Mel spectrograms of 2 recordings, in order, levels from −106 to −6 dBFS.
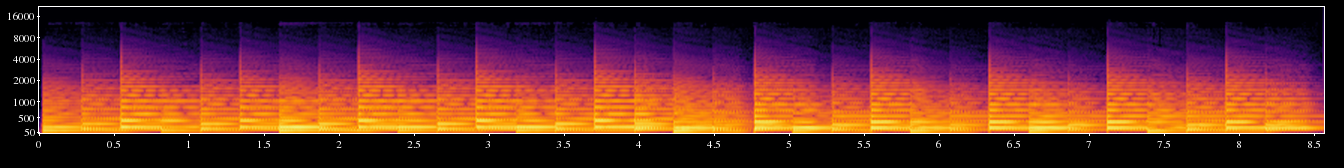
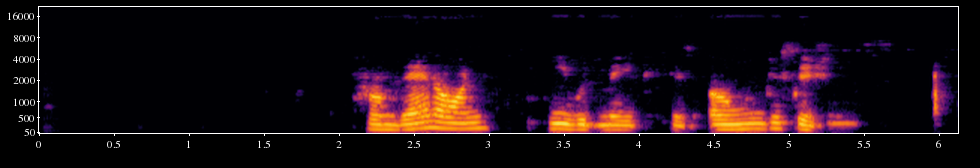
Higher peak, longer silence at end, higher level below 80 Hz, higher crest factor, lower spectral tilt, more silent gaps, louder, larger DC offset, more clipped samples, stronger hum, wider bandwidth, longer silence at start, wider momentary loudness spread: about the same, -4 dBFS vs -6 dBFS; second, 0 s vs 0.15 s; first, -44 dBFS vs -68 dBFS; second, 14 dB vs 20 dB; first, -11.5 dB/octave vs -10 dB/octave; second, none vs 5.71-5.79 s, 5.85-5.95 s; first, -19 LUFS vs -24 LUFS; neither; neither; neither; second, 4.5 kHz vs 5.2 kHz; second, 0 s vs 2.2 s; second, 4 LU vs 18 LU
